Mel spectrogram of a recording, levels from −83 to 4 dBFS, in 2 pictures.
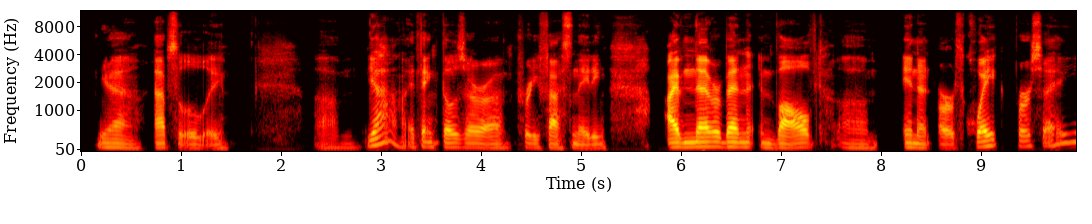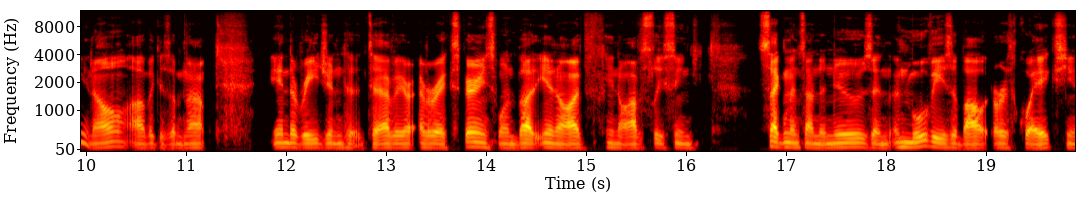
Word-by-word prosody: Yeah, 100 -4 -4
absolutely. 90 -4 -2 0.9
Um, 90 -1 -16
yeah. - - 0
I - - -9
think 110 -2 -2
those 105 0 -1
are, 95 -2 0
uh, 90 -1 -5
pretty 95 - -5
fascinating. 90 -2 -2 0.6
I've 105 +1 +10
never 115 +2 +7
been 115 0 +5
involved, 100 0 +2
um, 90 -2 -13 0.2
in 100 -1 0
an 90 -1 0
earthquake 120 +10 +1 0.2
per 125 0 -2
se, 145 - -1
you 215 -1 -9
know, 115 - -1
uh, 90 - -2
because 90 -2 -11
I'm 90 -1 -8
not 95 0 -3 0.6
in 105 +1 -2
the 105 -1 -1
region 100 -1 -2
to 95 - -7
to - - -3
ever- 95 0 +1
ever 95 0 +1
experience 105 +3 +2
one, 95 -1 -5
but, 105 +2 +3
you 105 0 +1
know, 90 -2 +2
I've 90 -3 +2
you 100 - -7
know, 95 -3 -5
obviously 90 +3 -2
seen 90 0 -4 0.6
segments 105 -2 +3
on 95 - -1
the 90 - -5
news 105 +1 -1
and 90 -1 -4
and 110 +1 -3
movies 110 -4 0
about 90 -1 +1
earthquakes, 95 0 -1
you 95 - -5
95 Hz, 165 wpm, -27 LUFS, 90-105 Hz, 0.9 s, I've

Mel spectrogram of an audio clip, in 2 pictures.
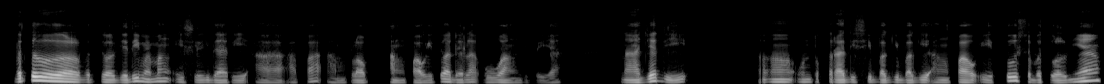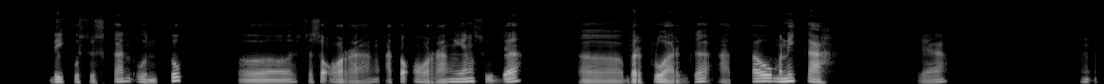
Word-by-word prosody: Betul 140 - +9
betul. 110 -1 -2
Jadi 105 +9 0
memang 140 +1 -2
isi 105 -2 -9
dari, 95 -1 -5
eee, 95 -2 -11
apa, - - -10
amplop 95 0 -8 0.2
angpao 90 -2 -6
itu 95 +8 -10
adalah 110 -2 -2
uang, 100 -3 -6
gitu 85 +1 -17
ya. - - -17 0.6
Nah, 100 -1 0
jadi 120 -2 +1 0.7
heeh, 115 +1 -2
untuk 115 0 -9
tradisi 105 0 -2
bagi-bagi 100 0 -4
angpao 100 +1 -2
itu 110 - 0
sebetulnya 105 - 0 0.5
dikhususkan 115 +4 -3
untuk, 115 - 0 0.6
eee, 100 +1 -1
seseorang 105 -3 -3
atau 110 0 -1
orang 100 +1 -1
yang 130 +3 +3
sudah, 115 - +2 0.6
eee, 95 -2 -3
berkeluarga 105 +3 +1
atau 135 +9 +2
menikah, 140 +4 +4 0.9
ya. 100 +6 -6 1.3
Hmm. 115 - -8
105 Hz, 105 wpm, -28 LUFS, 95-115 Hz, 1.3 s, Betul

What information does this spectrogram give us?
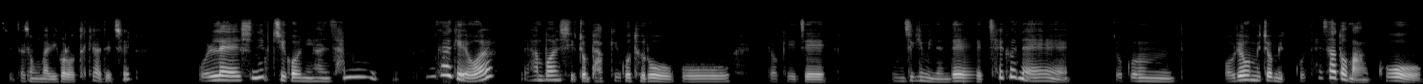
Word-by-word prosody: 진짜 - - -18
정말 135 -3 -3
이걸 125 - +1
어떻게 110 - -7
해야 - - -3
되지? - - 0 0.7
원래 190 +2 +5
신입 310 - -1
직원이 165 -6 +2
한 145 -1 -7
3 315 - -6 0.8
3-4 385 +4 +3
개월에 465 -4 +5 0.3
1 205 0 -8
번씩 210 +1 -1
좀 - - +2
바뀌고 165 -2 -4
들어오고 135 -2 -1 0.4
이렇게 135 -2 -16
이제 120 -1 -1 0.7
움직임이 160 +2 -7
있는데 150 +4 +1
최근에 275 - -2 0.4
쪼끔 150 -3 -7 0.5
어려움이 200 +7 +3
좀 180 -4 +1
있고 145 - -12
퇴사도 295 - +4
많고 165 +11 +1
155 Hz, 265 characters per minute, -27 LUFS, 140-205 Hz, 0.8 s, 원래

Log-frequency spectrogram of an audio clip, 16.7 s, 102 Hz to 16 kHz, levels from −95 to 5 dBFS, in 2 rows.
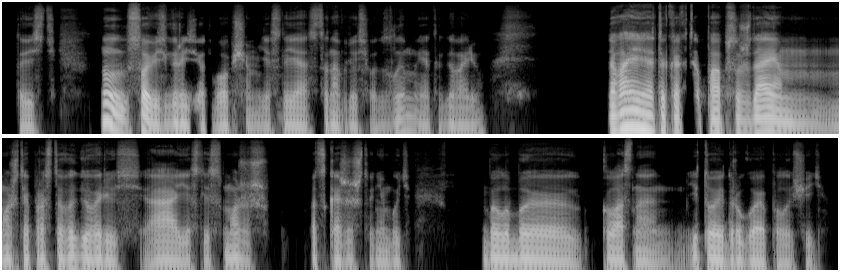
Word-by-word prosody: То - - -7
есть, 65 -2 -8 0.4
ну, 130 - +6
совесть 80 -5 +4
грызет 75 -2 -1
в - - -8
общем, 70 -1 -4
если 70 +1 -7
я 70 -2 -1
становлюсь 70 -3 -7
вот - - -11
злым 90 +6 -6
и 75 - -8
это 70 - -10
говорю. 70 +2 -7 1.2
Давай 120 +5 +9
это 105 -3 +6
как-то - - -2
пообсуждаем. 90 +1 +4
Может, 75 -1 -4
я 80 - 0
просто 80 0 -3
выговорюсь. 80 -4 -1
А 75 0 +1
если 75 +1 -4
сможешь, 80 -4 -5 0.4
подскажи 75 +1 -4
что-нибудь. 70 -3 -7 0.7
Было 80 -1 +2
бы 75 -4 +1 0.2
классно 75 -4 -1 0.3
и 90 - -3
то, 80 -1 +1
и - - +4
другое 75 -1 -1
получить. 65 +3 -9
75 Hz, 130 wpm, -25 LUFS, 70-85 Hz, 1.2 s, Давай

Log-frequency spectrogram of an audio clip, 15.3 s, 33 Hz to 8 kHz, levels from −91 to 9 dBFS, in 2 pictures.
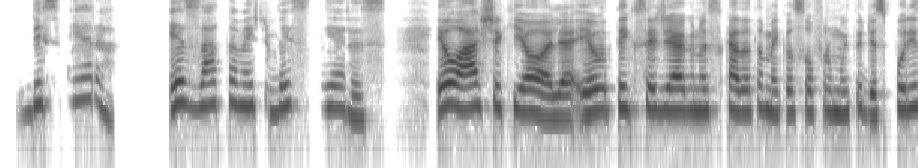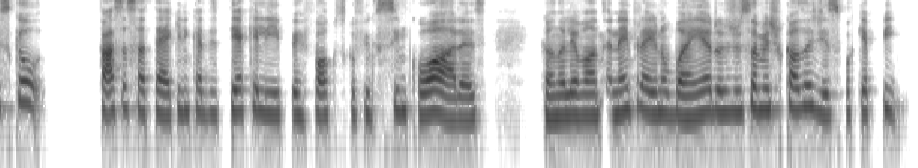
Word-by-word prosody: Besteira, 270 - -9 0.4
exatamente, 255 -2 -3
besteiras. 235 -6 -8 0.4
Eu 255 +2 +5
acho 250 +1 +5
que 225 -2 -3
olha, 180 -4 +3
eu 215 +3 +1
tenho 235 +1 -3
que - - -13
ser 225 -2 -1
diagnosticada 220 -1 +1
também, 220 -4 -5
que 205 - -10
eu - - -5
sofro 210 0 -7
muito 210 +3 -5
disso. 190 -2 -1
Por 230 -1 -2
isso, 245 +1 +1
que - - -3
eu 275 -2 0 0.5
faço 235 - +6
essa 215 -2 +1
técnica 210 +1 -1
de 195 0 -11
ter 205 +2 0
aquele 210 -1 -2
hiper 190 -1 -6
focos 185 -1 -2
que - - -15
eu 190 - -8
fico 195 -2 -8
5 215 -2 0
horas. 170 -4 +7 0.5
Que 185 - -2
eu 175 - 0
não 180 - +1
levanto 185 +1 0
nem 205 +3 +1
pra 220 -2 0
ir 195 - +1
no 200 - -2
banheiro, 190 +3 +2
justamente 225 +2 0
por - - -13
causa 245 +1 +2
disso. 190 -4 -2
Porque 200 +1 -5
pix 215 +1 -9
215 Hz, 195 wpm, -26 LUFS, 195-235 Hz, 0.5 s, horas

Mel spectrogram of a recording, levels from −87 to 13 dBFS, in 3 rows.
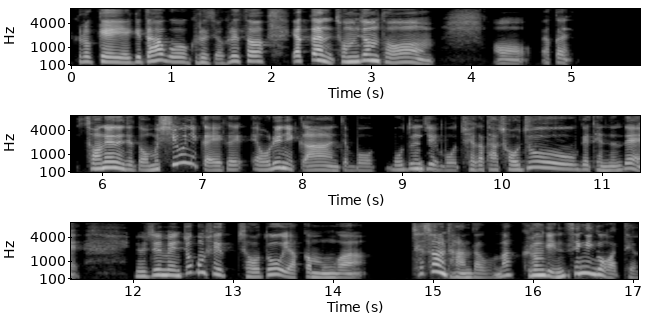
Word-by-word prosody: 그렇게 215 -2 +5
얘기도 205 +4 +1
하고 215 -7 +2
그러죠. 175 -2 -8
그래서 235 +4 0 0.3
약간 235 -2 +7
점점 225 +6 +3
더 190 - -2 0.6
어 155 -2 -7 0.2
약간 - - -8 0.8
전에는 245 +3 +6
이제 190 -3 -4
너무 175 +3 -5
쉬우니까 410 - +1
애가 165 +3 -4 0.2
어리니까 180 -4 +1
인제 155 +2 -11
뭐 150 -1 -14
뭐든지 210 0 -5
뭐 160 0 -13
제가 185 0 -6
다 180 0 -6
져주게 200 0 -4
됐는데 170 +6 -3 0.5
요즘엔 225 +3 0
쪼금씩 325 - -3
저도 190 +9 -2
약간 170 +3 -4
뭔가 155 -1 -3 0.5
최선을 335 +3 +3
다한다거나 160 - -5
그런 240 +2 +2
게 215 - +3
인제 195 +5 -4
생긴 315 -1 +2
것 250 -2 0
같아요. 155 -5 -9
205 Hz, 305 characters per minute, -23 LUFS, 175-240 Hz, 0.8 s, 약간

